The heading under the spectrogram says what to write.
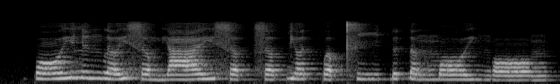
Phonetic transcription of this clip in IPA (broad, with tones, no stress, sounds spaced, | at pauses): p ɔː˨˥ j l ɪ˧ ŋ l ɐ˨˥ j s ɐ˨˩ m j aː˨˥ j s ɐ˨˥ k̚ s ɐ˨˥ k̚ j ɐ˧ t̚ p ɐ˨ p̚ t͡s iː˧ t̚ ɵ˥ t̚ ɐ˨˧ ŋ m ɔː˧ j ŋ ɔː˨ ŋ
